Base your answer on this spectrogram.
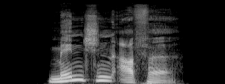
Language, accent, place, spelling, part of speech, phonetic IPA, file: German, Germany, Berlin, Menschenaffe, noun, [ˈmɛnʃn̩ˌʔafə], De-Menschenaffe.ogg
- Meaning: 1. ape or great ape (male or of unspecified gender) (a tail-less primate) 2. hominid (male or of unspecified gender) (a member of the family Hominidae, including humans)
